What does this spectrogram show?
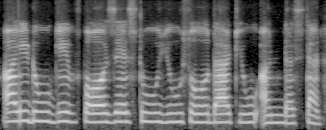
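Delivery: very slow, dragging every word apart; badly paused reading. Shown as a demonstration. Teacher demonstrates an ineffective way of pausing, dragging slowly. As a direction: stretch it out with needless gaps. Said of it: "अगर मैं ऐसे बोलूँ".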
